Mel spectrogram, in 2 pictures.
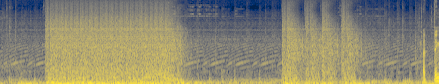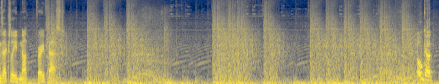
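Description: A rifle fires in rapid bursts, echoing in a large hall.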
